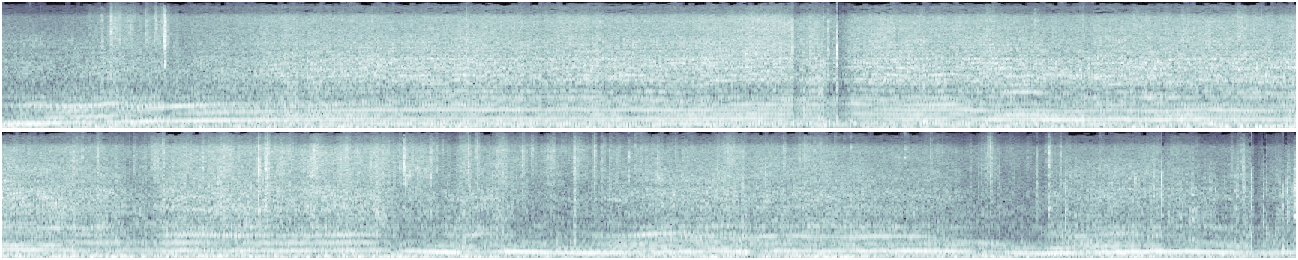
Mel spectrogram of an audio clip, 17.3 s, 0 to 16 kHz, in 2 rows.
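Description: An off-road 4x4's engine revs hard under load. It climbs in pitch in the first two seconds and is held high, then eases off and picks up again several times in the last third. A few knocks and scrapes come from branches brushing the vehicle.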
